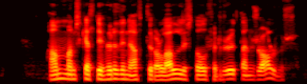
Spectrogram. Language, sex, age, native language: Icelandic, male, 20-29, Icelandic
